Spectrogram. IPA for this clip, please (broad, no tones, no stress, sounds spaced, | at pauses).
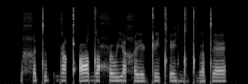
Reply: χ i t̪ ʊ p ɡ a qʼ ʊ j dˤ ɪ ħ u j ɪ χ j i ʈ i tʼ e j dʲ ɔ tˤ ɡ ʊ t̪ ɛ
